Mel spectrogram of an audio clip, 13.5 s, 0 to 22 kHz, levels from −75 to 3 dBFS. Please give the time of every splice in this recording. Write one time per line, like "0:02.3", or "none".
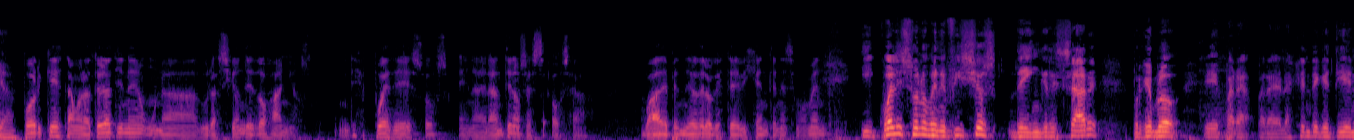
0:06.4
